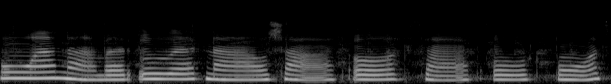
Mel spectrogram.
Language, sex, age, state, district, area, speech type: Kashmiri, female, 30-45, Jammu and Kashmir, Anantnag, urban, read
